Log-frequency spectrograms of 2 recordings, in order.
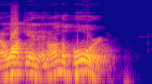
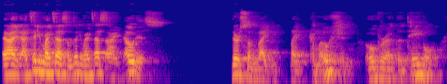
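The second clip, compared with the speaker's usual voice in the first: ordinary delivery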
